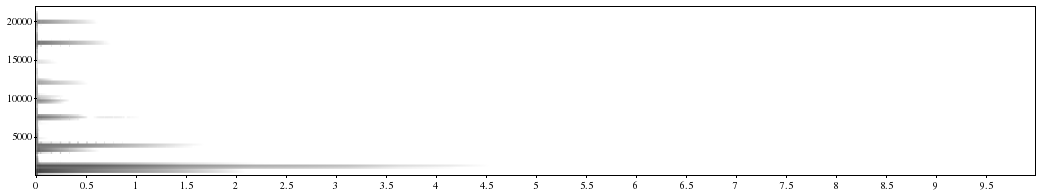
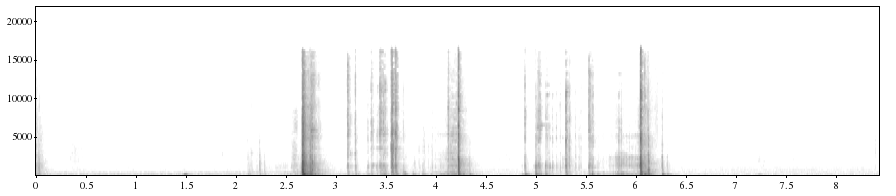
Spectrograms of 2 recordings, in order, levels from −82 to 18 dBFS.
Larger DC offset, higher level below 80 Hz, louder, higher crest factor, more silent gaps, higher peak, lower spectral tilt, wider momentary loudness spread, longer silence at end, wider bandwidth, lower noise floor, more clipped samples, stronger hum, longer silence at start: neither; second, -88 dBFS vs -62 dBFS; first, -21 LUFS vs -31 LUFS; second, 26 dB vs 32 dB; neither; first, -2 dBFS vs -6 dBFS; second, -0.5 dB/octave vs -3.5 dB/octave; about the same, 27 LU vs 26 LU; first, 8.55 s vs 2.3 s; first, over 20 kHz vs 16.5 kHz; first, under -90 dBFS vs -75 dBFS; neither; neither; second, 0 s vs 1.5 s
